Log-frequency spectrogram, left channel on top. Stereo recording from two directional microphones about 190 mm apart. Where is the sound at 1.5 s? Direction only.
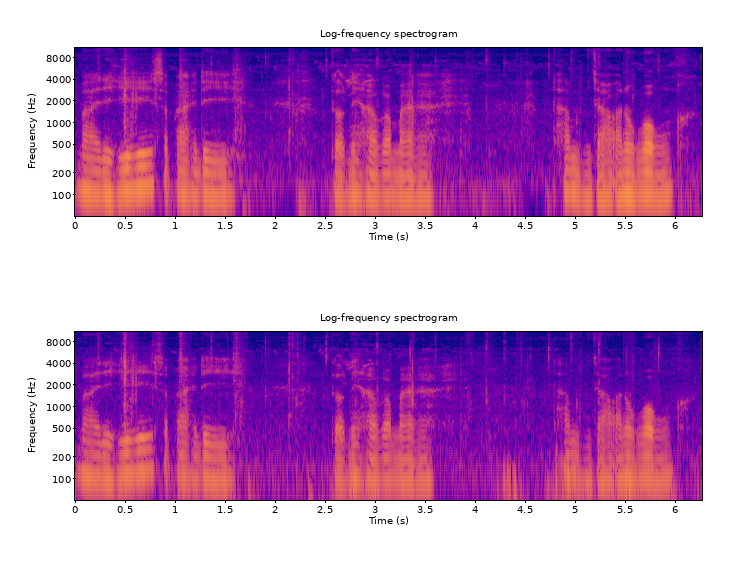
65° right (ahead or behind).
